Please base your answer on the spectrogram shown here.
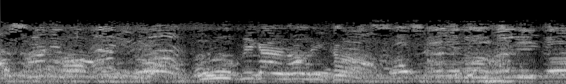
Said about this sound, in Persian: تجمعی تو بولوار مصدق هستش، نشون میده مردم آتیش روشن کردن، زیر برف وایسادن و شعار میدن. با هم یکی دیگر رو گوش بدیم.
